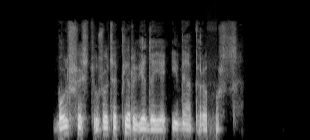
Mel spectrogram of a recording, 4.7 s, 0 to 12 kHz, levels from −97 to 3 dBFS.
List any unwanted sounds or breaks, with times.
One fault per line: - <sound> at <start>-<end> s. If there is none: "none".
- dropout at 3.1-3.2 s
